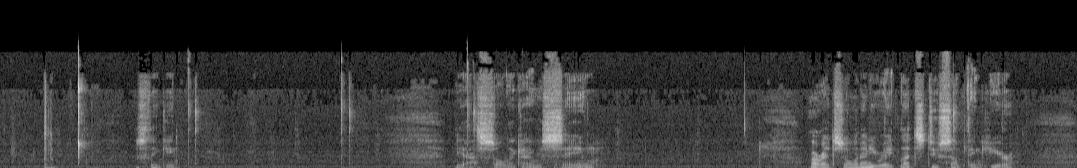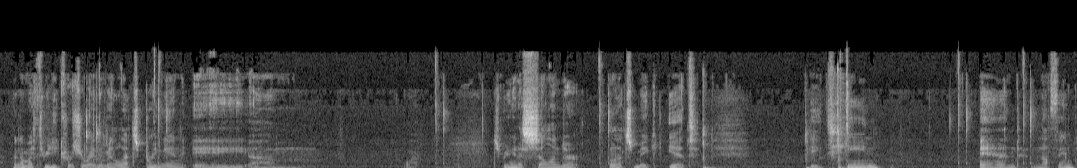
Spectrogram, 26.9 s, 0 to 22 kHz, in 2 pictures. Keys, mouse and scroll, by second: 0.6 scroll down 1, 0.6 KP_1, 2.3 click, 4.2 click, 14.7 shift+a, 20.9 click, 25.4 click.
